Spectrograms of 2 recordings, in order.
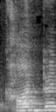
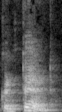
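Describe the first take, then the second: First: The first vowel is full, as in pot. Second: The first vowel is weak and reduced. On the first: It is the noun. "This sound is same as the sound that you see in pot" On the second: It is a different word. "Now instead of con is con"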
